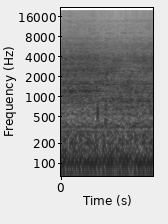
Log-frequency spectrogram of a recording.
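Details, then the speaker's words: Toyota Avanza first start after engine overhaul, warming up as idle speed drops to target while checking for leaks underneath: steady even idle hum with soft regular beat, no knocks or ticks; settling and running smoothly. "sampai ke RPM yang diinginkan oleh mesinnya kita tunggu temperaturnya naik ya guys perlahan akan turun turun turun"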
